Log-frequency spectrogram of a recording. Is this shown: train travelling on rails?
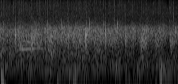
no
